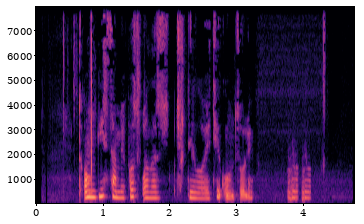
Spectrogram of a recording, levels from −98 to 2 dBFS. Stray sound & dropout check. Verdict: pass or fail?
fail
